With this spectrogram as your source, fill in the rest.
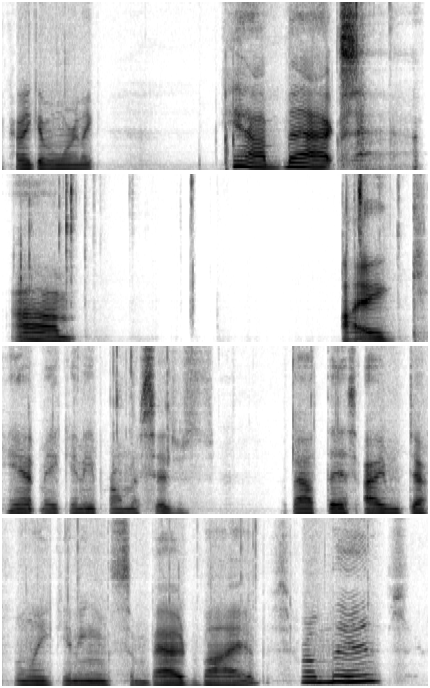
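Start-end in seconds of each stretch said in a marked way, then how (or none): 7.7-16.8 very slow, low-key, hushed voice. In a tabletop role-play, their character answers Max, hushed voice. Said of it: "in a hushed voice".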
